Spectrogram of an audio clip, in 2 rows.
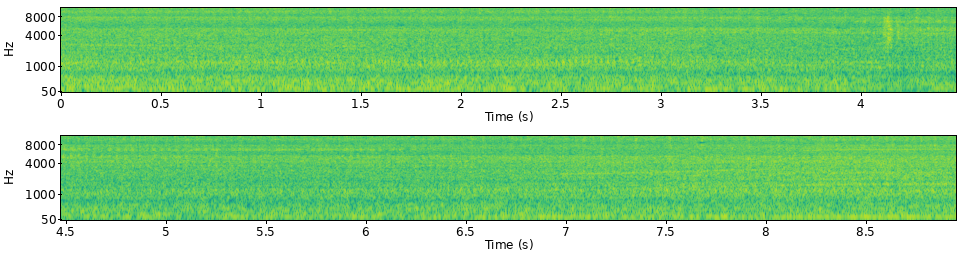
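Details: Range Rover P38 4.6 V8 petrol engine with a deep, dull knock pulsing about three beats a second, plus power loss, misfire and oil turning charcoal within months; owner suspects big end bearings or piston ring failure, unconfirmed.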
